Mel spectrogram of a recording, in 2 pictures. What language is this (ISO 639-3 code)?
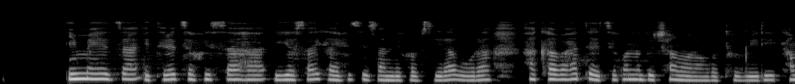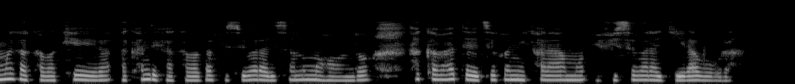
run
